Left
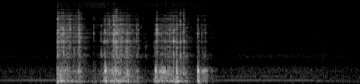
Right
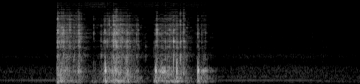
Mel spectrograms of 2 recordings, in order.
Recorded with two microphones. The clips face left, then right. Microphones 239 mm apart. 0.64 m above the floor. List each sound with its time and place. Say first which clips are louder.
0.6 s writing: left 2 dB; 10° left (ahead or behind), 0.8 m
